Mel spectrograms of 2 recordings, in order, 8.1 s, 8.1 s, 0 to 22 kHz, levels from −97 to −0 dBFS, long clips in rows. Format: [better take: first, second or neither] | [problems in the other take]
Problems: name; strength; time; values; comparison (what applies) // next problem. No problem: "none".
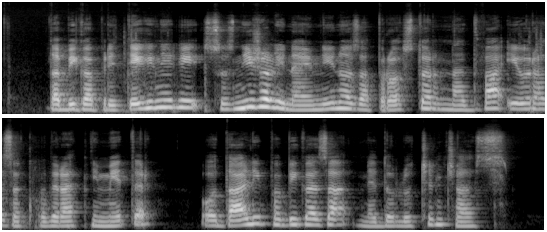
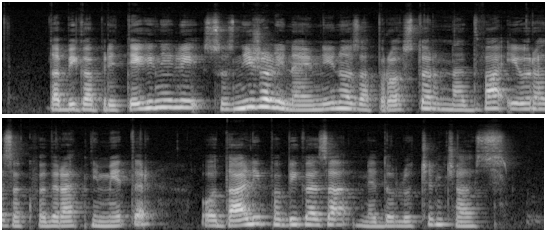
second | noise reduction (neural mask model DeepFilterNet 3)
